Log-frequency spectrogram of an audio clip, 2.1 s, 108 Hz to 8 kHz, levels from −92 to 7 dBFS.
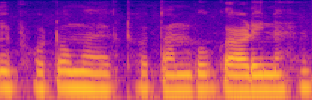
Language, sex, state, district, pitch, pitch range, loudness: Chhattisgarhi, male, Chhattisgarh, Raigarh, 170 Hz, 165-185 Hz, -14 LUFS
